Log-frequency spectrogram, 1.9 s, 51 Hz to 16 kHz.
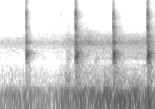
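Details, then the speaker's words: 2005 Mazda 3 2.3L idling: sharp, hollow knocks about twice a second over a low hum, echoing toward the back and side of the car; worn rear engine mount, bearings already replaced and checked good. "it's a loud knock, tick, and it echoes back there, and it shoots out the back. Sounds like a knock from the side of the car."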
